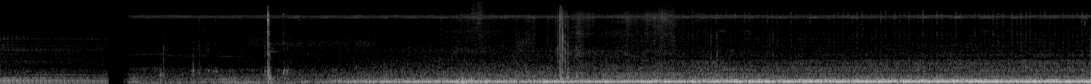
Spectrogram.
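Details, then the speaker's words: Chevrolet Tavera AC blower switched on: steady low rough whirr with a faint regular flutter, caused by paper a rat carried into the blower fan. "Sound ഇതിന്റെ പ്രശ്നം എന്തെന്നറിയാമോ ഇതിന്റെ അകത്ത് എവിടെയോ വച്ച് എലി കയറിയിട്ടുണ്ട് എലി കയറിയിട്ട് ഈ കാണുന്ന ബ്ലോവർ ഉണ്ടല്ലോ ബ്ലോവറി പേപ്പർ എന്തോ കൊണ്ടു വെച്ചേക്കുകയാണ്"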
